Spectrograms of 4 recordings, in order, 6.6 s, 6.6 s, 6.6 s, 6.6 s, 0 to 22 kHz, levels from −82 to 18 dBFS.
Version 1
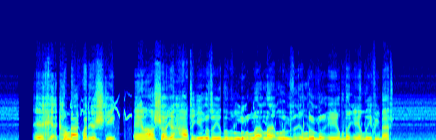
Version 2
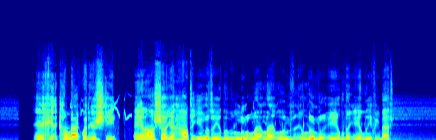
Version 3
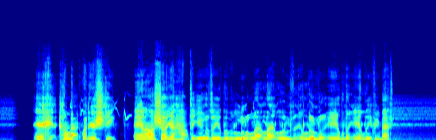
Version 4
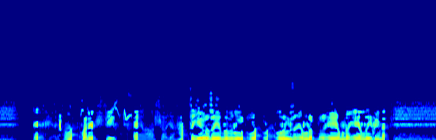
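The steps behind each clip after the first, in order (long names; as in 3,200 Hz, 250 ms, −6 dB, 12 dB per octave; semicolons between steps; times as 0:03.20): multiband upward and downward expander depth 40%; level −2 dB
parametric band 2,500 Hz +13.5 dB 0.47 octaves; every ending faded ahead of time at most 260 dB per second
gate with flip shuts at −9 dBFS, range −37 dB; spectral peaks only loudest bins 64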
